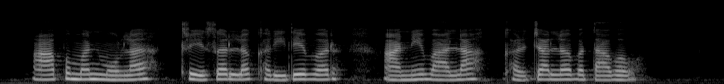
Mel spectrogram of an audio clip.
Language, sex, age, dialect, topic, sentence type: Chhattisgarhi, female, 25-30, Central, agriculture, question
